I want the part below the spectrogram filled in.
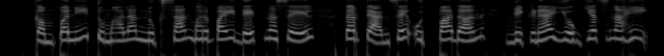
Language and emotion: Marathi, disgusted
